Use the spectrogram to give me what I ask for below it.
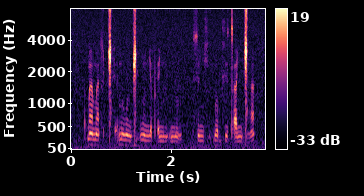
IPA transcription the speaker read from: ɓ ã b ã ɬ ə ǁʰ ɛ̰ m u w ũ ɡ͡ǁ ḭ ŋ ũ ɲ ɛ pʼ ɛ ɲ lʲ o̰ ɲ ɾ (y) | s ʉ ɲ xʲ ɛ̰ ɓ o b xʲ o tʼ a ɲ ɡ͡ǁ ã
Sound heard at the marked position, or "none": u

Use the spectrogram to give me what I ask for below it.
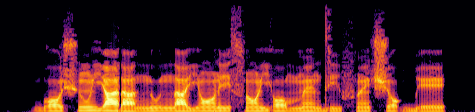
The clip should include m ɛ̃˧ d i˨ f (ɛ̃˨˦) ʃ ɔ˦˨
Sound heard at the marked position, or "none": ɛ̃˨˦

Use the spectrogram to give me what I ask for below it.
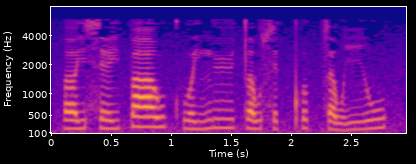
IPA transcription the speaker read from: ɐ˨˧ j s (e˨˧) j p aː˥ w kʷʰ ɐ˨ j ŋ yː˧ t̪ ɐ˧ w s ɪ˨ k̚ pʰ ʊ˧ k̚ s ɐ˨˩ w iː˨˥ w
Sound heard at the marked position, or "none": e˨˧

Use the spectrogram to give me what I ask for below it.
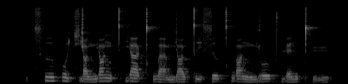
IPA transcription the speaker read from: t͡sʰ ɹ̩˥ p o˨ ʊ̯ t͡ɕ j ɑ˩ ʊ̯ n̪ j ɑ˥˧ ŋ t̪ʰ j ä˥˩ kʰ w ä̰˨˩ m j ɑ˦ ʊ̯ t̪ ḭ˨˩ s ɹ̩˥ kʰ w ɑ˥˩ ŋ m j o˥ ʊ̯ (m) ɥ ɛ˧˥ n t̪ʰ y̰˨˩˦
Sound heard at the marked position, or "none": pʰ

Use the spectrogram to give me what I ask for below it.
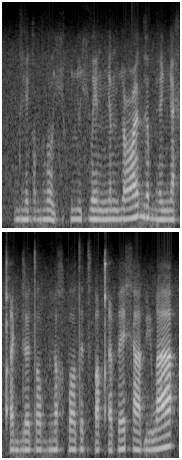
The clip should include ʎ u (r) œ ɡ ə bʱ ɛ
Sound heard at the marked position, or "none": ʕ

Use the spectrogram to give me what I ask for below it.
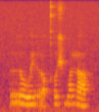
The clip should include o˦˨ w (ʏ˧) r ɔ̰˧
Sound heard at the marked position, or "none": ʏ˧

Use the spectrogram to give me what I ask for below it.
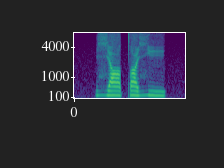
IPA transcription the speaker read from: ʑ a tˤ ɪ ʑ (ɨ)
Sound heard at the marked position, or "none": i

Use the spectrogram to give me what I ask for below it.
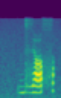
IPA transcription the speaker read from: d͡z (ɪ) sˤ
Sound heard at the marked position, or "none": ɪ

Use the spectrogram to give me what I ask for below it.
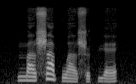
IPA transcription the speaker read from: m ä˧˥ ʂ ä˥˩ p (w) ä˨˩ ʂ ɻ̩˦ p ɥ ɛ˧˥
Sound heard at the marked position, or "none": w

